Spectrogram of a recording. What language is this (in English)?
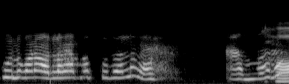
Odia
